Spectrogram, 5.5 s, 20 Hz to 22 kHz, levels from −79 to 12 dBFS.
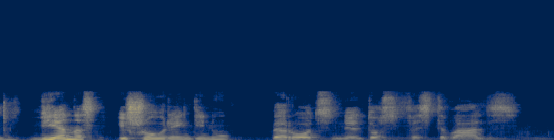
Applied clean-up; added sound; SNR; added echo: neural separator model SepFormer DNS4.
